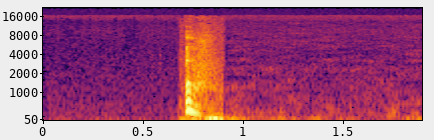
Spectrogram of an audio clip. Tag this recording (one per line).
female
voice
oof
